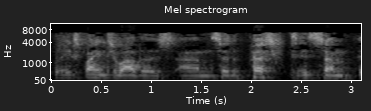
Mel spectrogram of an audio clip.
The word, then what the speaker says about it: Perseid: Because I'm not sure how to pronounce the name of the star thing that this guy's on about. – How soon will we be able to observe the Perseid shower? – Perseid. – Oh, Perseid, yeah. I was just too nervous about mispronouncing it, sorry.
